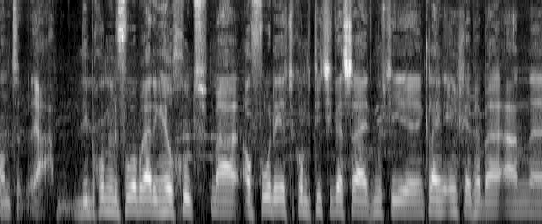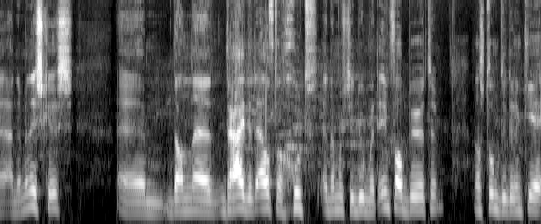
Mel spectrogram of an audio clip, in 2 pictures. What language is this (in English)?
Dutch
